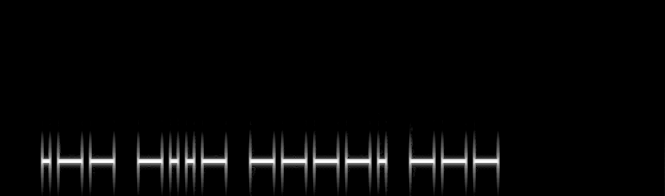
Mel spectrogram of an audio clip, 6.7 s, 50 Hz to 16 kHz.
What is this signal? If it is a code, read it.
Morse code, heard as a keyed tone, about 15 wpm, 700 Hz. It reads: WX9O
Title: USA Call Signs - 4 Characters - Repeated 2x - 15wpm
